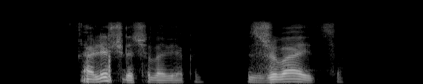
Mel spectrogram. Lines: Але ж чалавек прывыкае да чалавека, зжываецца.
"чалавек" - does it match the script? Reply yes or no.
no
